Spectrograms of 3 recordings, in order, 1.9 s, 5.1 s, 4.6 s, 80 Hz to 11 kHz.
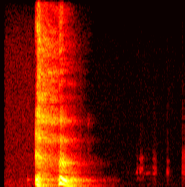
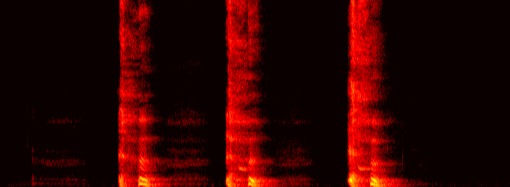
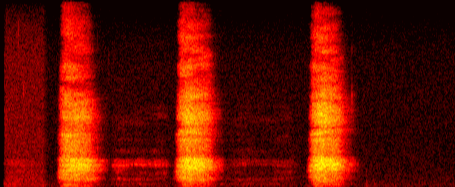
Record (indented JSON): {
  "cough_length": "1.9 s",
  "cough_amplitude": 20149,
  "cough_signal_mean_std_ratio": 0.3,
  "three_cough_length": "5.1 s",
  "three_cough_amplitude": 3027,
  "three_cough_signal_mean_std_ratio": 0.28,
  "exhalation_length": "4.6 s",
  "exhalation_amplitude": 7169,
  "exhalation_signal_mean_std_ratio": 0.39,
  "survey_phase": "beta (2021-08-13 to 2022-03-07)",
  "age": "65+",
  "gender": "Female",
  "wearing_mask": "No",
  "symptom_none": true,
  "smoker_status": "Never smoked",
  "respiratory_condition_asthma": false,
  "respiratory_condition_other": false,
  "recruitment_source": "REACT",
  "submission_delay": "2 days",
  "covid_test_result": "Negative",
  "covid_test_method": "RT-qPCR"
}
